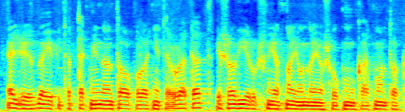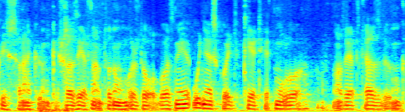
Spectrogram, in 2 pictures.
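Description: A man with a very deep, low voice speaks at a fairly quick pace with ordinary pitch variation. The room echo is audible, and background noise is noticeable. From Pécs, Hungary. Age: 60s. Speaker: homeless construction worker. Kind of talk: interview.

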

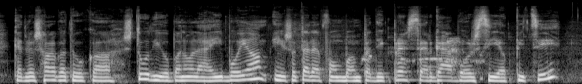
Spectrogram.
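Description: Very even loudness over noticeable background noise. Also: woman, medium pitch for a woman, fairly even intonation, moderate pace, hardly any pauses. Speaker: radio host. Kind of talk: interview. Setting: studio.

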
